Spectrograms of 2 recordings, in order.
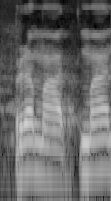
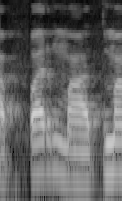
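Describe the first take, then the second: First: परमात्मा misspoken as "pra-maatma"; wrong pra opening. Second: परमात्मा as "par-maatma"; vowel between p and r in परमात्मा; correct par opening. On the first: Teacher showing the error, परमात्मा starting "pra". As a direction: run p into r in परमात्मा. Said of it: "परमात्मा नहीं होता". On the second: Teacher correcting it, परमात्मा starting "par". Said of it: "परमात्मा होता है". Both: Shown as a demonstration.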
